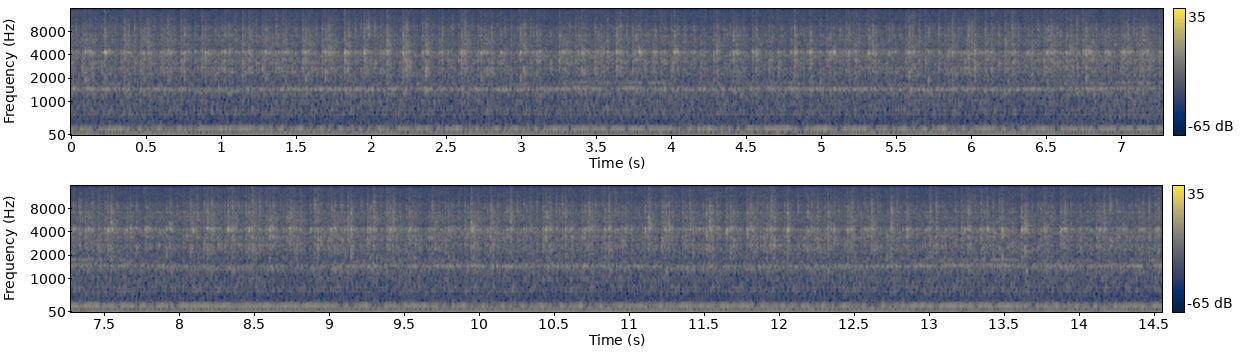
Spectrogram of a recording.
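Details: Lumpy idle with an uneven stumble and irregular chuffing under the drone, a misfire of unclear cause. Disconnecting and reconnecting the MAF sensor makes no difference.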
